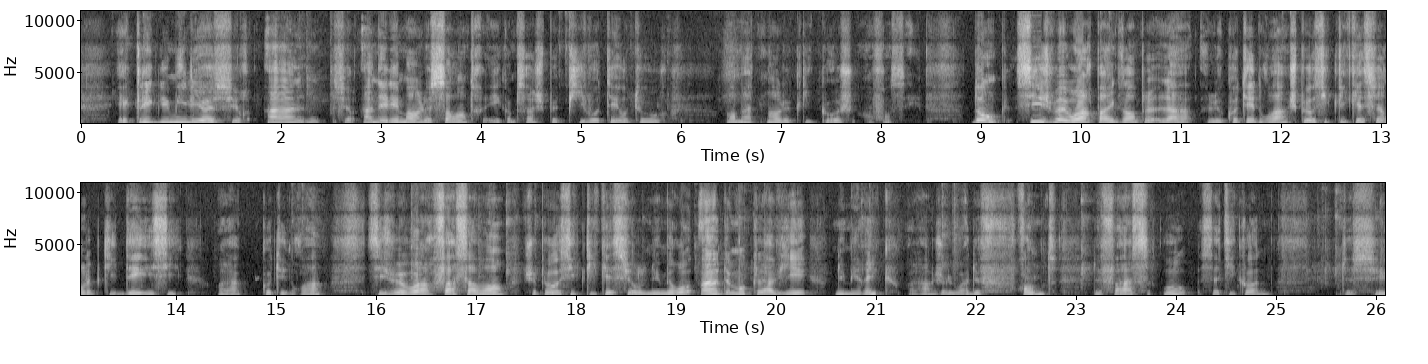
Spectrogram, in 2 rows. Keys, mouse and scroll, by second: 2.8 middle click, 3.6-9.3 drag, 10.2-11.0 drag, 13.6 click, 20.8 KP_1, 24.6 click, 25.6 click.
